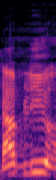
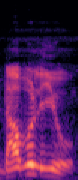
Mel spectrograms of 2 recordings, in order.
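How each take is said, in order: First: It is said as one blended word, dabliu. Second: It is said as two words, double you. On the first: The speaker calls it wrong. "ডাব্লিউ হবে না" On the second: The speaker calls it right. "হবে ডাবল ইউ"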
